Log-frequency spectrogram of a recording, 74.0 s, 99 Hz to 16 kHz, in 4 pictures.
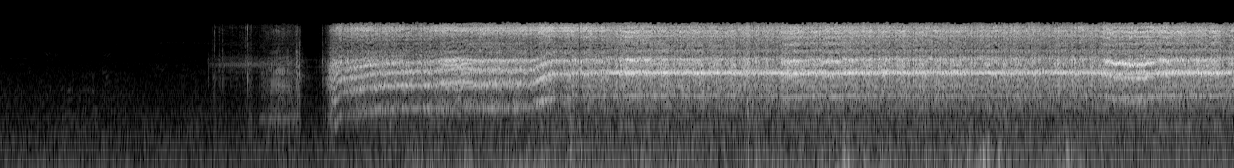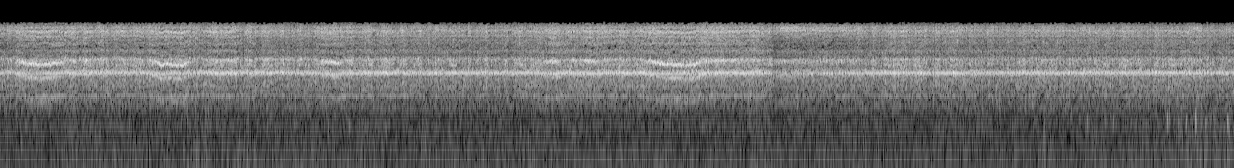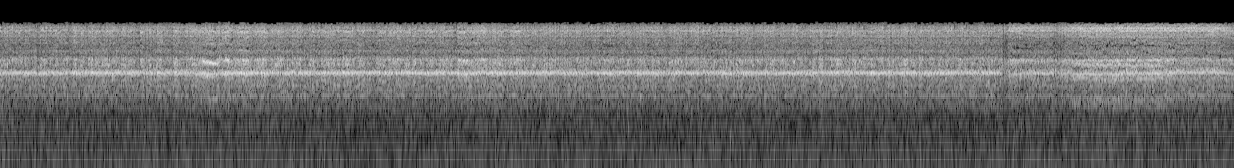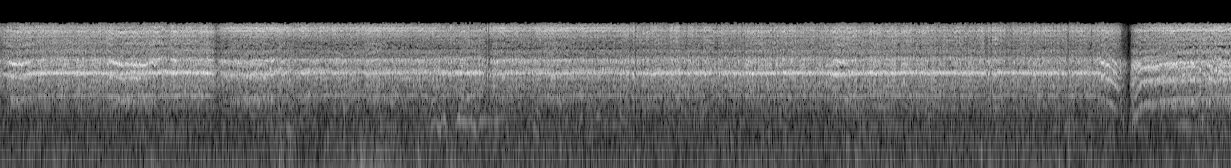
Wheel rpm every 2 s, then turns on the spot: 0, 0, 50, 160, 210, 230, 230, 240, 230, 230, 230, 230, 230, 230, 230, 230, 230, 230, 230, 230, 230, 230, 240, 230, 230, 230, 230, 220, 220, 220, 230, 230, 230, 230, 230, 230, 180.
none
